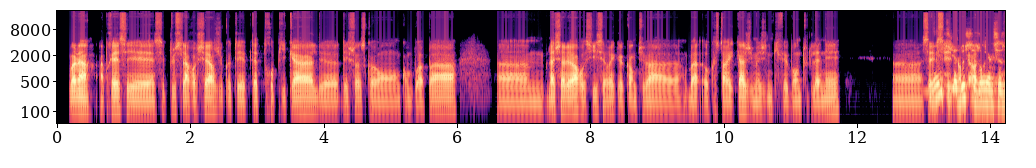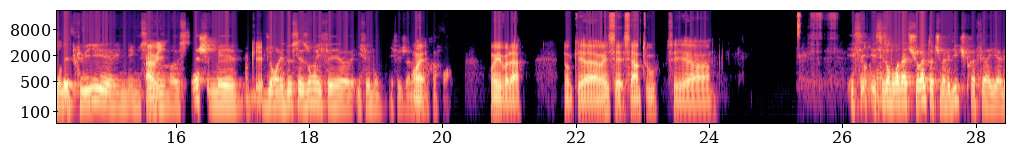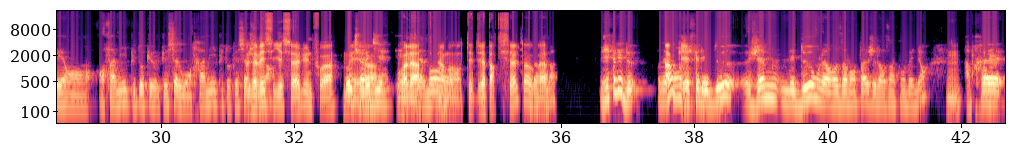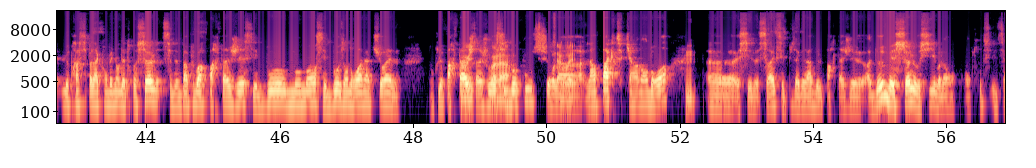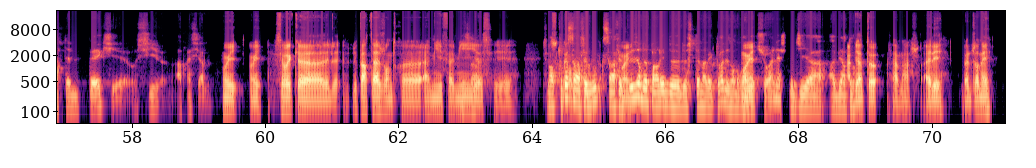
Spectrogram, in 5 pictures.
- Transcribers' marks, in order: tapping
- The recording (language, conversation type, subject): French, unstructured, As-tu un endroit dans la nature que tu aimes visiter souvent ?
